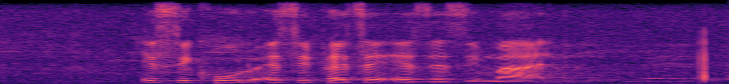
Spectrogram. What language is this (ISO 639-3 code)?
zul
